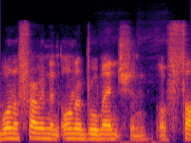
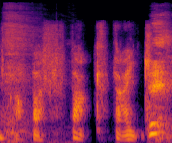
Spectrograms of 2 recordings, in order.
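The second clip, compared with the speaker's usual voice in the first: very slow, very drawn-out voice. Imagining Mum hearing the podcast: imitating Mum. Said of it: "she hears my voice and she goes".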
